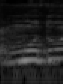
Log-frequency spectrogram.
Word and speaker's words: मृदू: तर तिचा आवाज मृदू आहे. मुदू नाही मृदू आहे. हा जो उच्चारण काय तो मुदू होणार. मुदू आणि ह्याचं होणार मृदू. काय उच्चारण होणार? मृदू.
